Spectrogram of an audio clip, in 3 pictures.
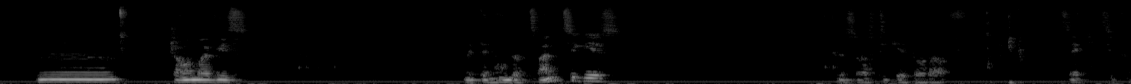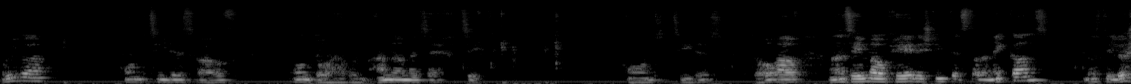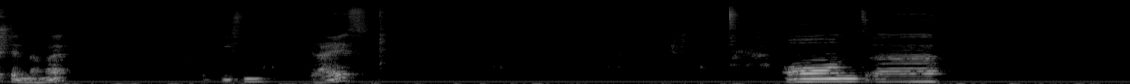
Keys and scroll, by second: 9.5 6, 9.8 0, 10.0 Return, 15.7 6, 16.0 0, 16.3 Return, 16.7 shift+Caps_Lock, 22.9 Delete, 26.2 Delete, 29.3 Delete.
